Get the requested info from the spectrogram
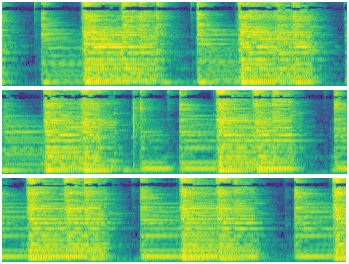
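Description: Acoustic guitar, tuned a half step down with a capo, strummed in a country pattern on E and A chord shapes: a bass note, then down-down-up strums, then a mute, repeating about once a second. The chord changes about halfway through.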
